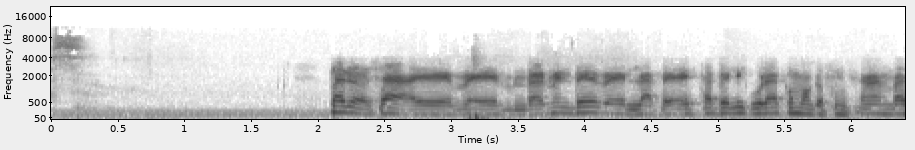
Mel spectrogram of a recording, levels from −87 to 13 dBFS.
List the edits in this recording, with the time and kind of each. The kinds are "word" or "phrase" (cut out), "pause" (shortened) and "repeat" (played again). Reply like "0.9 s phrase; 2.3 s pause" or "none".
none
